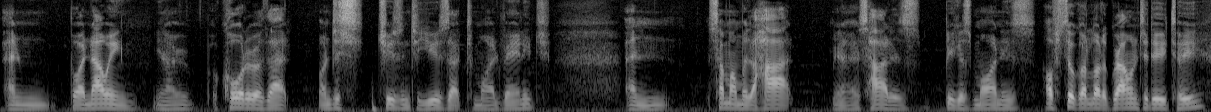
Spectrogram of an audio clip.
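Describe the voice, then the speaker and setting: A man's voice: on the low side, fairly even intonation, moderate pace, darkish tone, no echo. A man giving an earnest, impassioned personal account as a protester, often repeating and restarting his words. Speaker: protester at a sacred site camp.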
